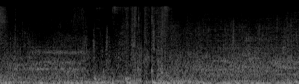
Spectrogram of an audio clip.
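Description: A large energy blast roars and crackles.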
